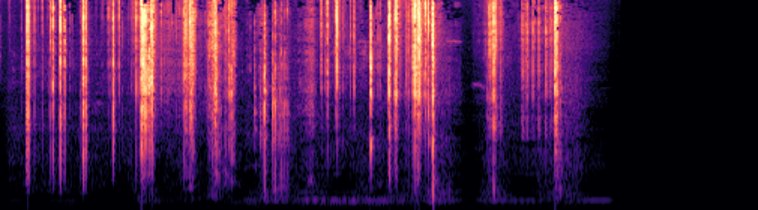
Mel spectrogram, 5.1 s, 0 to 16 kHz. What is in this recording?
SFX wood crack destroy burst 01
SFX, wood, crack, destroy, burst, break, destroy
